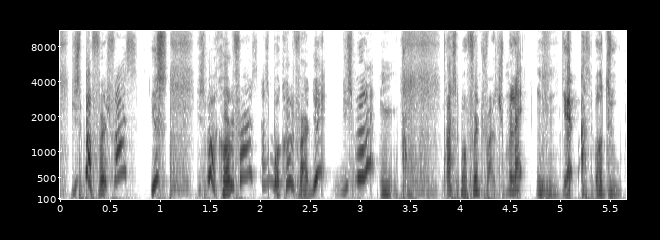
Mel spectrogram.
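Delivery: hushed nosy sniffing questions; sniffing stranger. Pretend. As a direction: lean in and murmur about the smell. Acts out people sniffing each other.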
